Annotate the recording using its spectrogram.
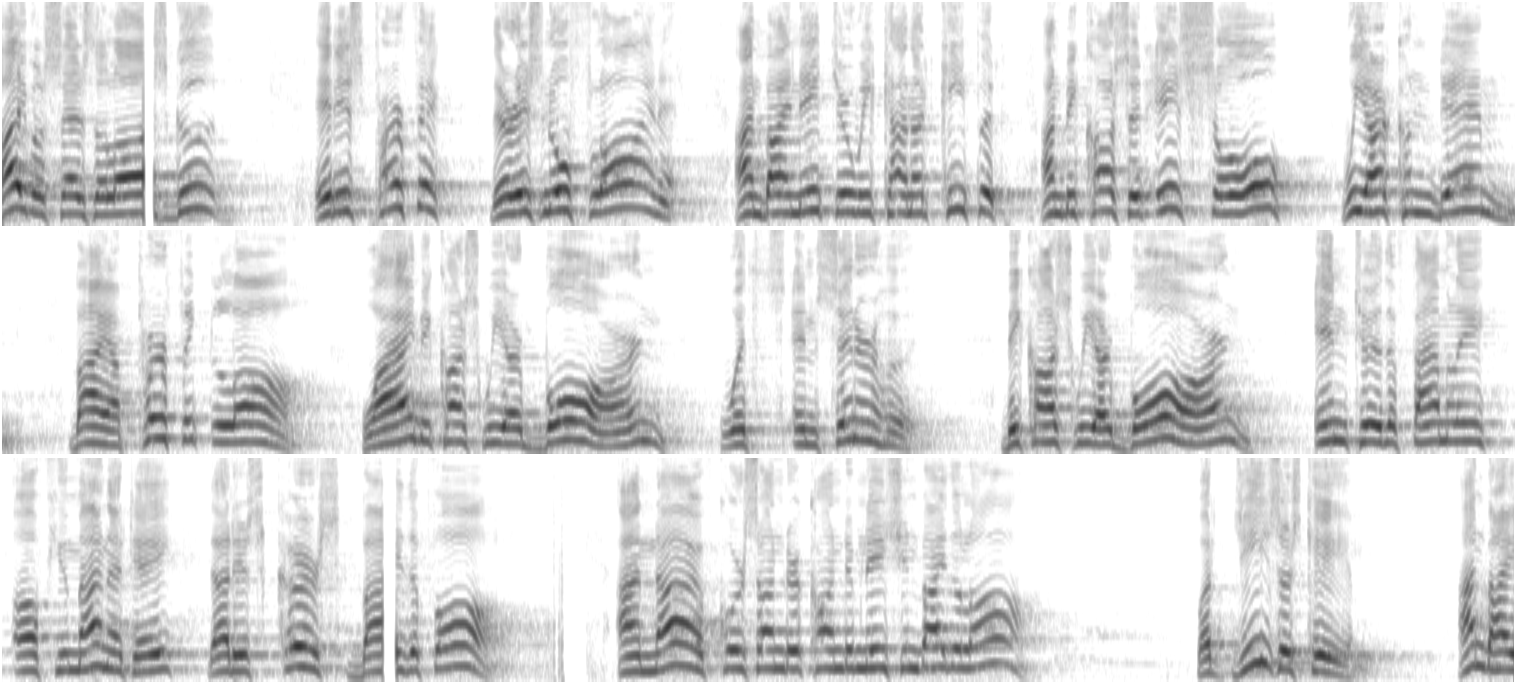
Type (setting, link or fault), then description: setting, large echoing room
